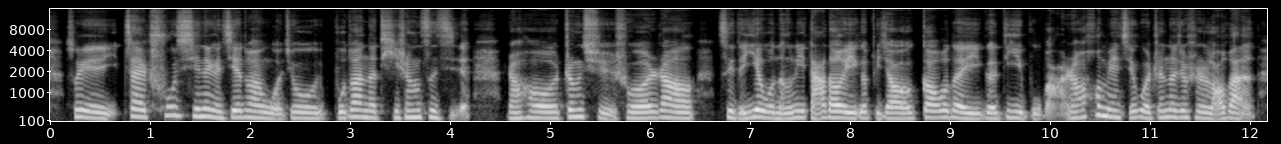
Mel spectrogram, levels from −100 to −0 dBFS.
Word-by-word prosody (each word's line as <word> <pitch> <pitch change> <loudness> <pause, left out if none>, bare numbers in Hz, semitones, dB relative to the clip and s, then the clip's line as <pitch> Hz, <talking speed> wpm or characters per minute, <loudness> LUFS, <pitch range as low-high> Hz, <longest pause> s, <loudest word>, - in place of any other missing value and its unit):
所 230 - -1
以 190 -6 0
在 235 -2 +2
初 275 +6 -4
期 255 -2 -1
那 240 -1 +3
个 205 - 0
阶 215 +3 +1
段， 205 -3 0
我 165 -2 -1
就 180 -1 -2
不 195 +2 -2
断 225 0 +2
地 205 - 0
提 200 +1 -6
升 215 +2 0
自 215 -1 -2
己， - - -7 0.4
然 185 -1 -1
后 195 -1 +2
争 225 +4 +1
取 190 -9 -4
说 190 -1 +2
让 195 -3 +3 0.2
自 215 - -4
己 - - +2
的 180 - -4
业 215 +5 +5
务 195 - +2
能 175 0 0
力 205 +1 0
达 205 0 +1
到 200 -1 +5
一 185 -1 +4
个 195 - -1
比 180 -2 -7
较 175 -1 +2
高 210 +3 +1
的 200 -3 +3
一 170 -1 +1
个 175 0 +1
地 195 +1 -3
步 160 - -7
吧。 - - -5
然 190 +1 -1
后 210 - -2
后 290 +6 -1
面 235 -4 +2
结 200 -1 -4
果 205 -2 +1
真 205 +3 -4
的 220 - 0
就 210 - -1
是 200 -2 -3
老 175 -1 +1
板 180 +4 +2
200 Hz, 275 characters per minute, -21 LUFS, 185-215 Hz, 0.4 s, 业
